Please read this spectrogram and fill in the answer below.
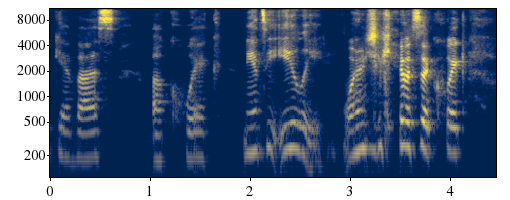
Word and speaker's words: Ehle: And because in my brain, I had always pronounced it. It's actually Ehle.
